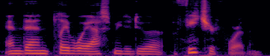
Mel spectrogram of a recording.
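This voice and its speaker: Woman guest in casual chat; gravelly tone, wry, easygoing delivery. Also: low voice, a little fast, no room sound. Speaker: interview guest, filmmaker. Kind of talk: casual interview conversation.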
